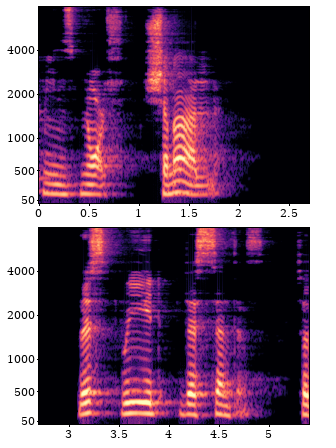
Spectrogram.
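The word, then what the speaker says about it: شمال: The first syllable is sha sha and the second syllable is this is the ma remember ma mal. Shamal and Shamal means north. Shamal.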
